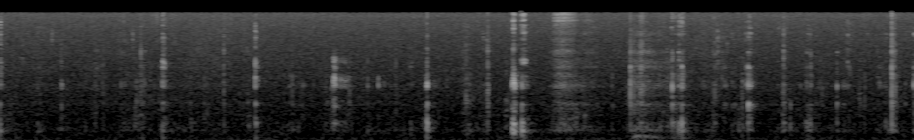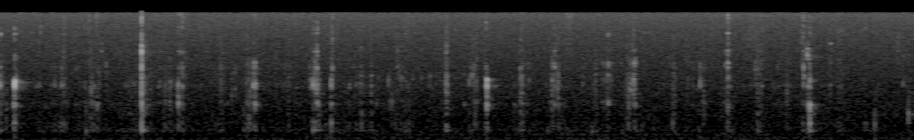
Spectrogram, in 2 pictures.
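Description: A person chewing Toblerone milk chocolate close to the microphone: irregular small crunches and mouth clicks, several a second.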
